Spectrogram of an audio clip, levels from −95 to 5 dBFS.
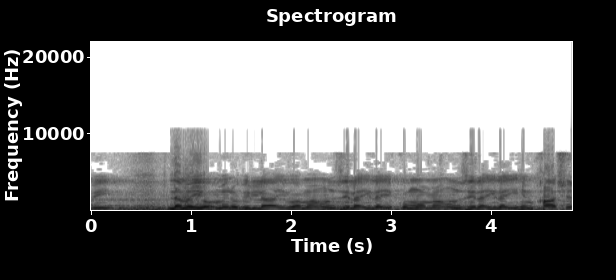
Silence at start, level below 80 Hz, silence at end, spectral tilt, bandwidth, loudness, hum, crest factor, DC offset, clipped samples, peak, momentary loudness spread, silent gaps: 0 s; -34 dBFS; 0 s; -6.5 dB/octave; 11 kHz; -10 LUFS; none; 10 dB; under 0.1%; 1%; 0 dBFS; 6 LU; none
